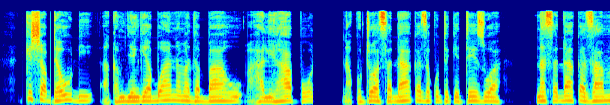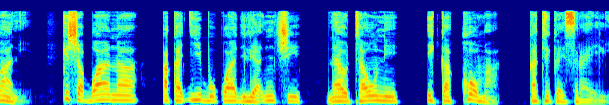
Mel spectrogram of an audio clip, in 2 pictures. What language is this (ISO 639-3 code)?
swa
